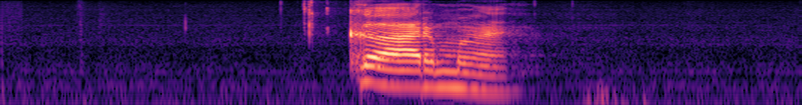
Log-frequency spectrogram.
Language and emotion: Russian, angry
